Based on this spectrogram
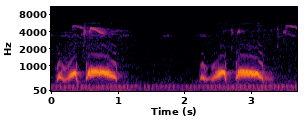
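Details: Decoy spotted dove set in dense cover to lure a wild dove, cooing twice: each phrase a short rising note then a long even coo, the pair repeated about two seconds apart over a steady low pulsing hum.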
